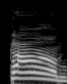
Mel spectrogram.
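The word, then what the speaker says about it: calm: Y slowly and stay काम देखिए यहां पे एम से पहले एल आया है तो क्या होगा कि एल जो है ना साइलेंट रहेगा तो इसको क्या पढ़ेंगे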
